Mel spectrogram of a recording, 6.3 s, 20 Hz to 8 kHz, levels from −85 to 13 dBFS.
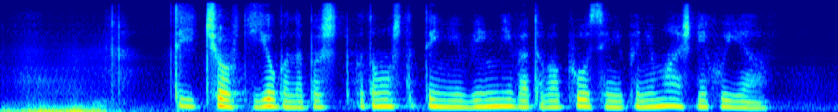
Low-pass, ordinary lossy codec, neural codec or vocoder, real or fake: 7.2 kHz; none; codec, 24 kHz, 0.5 kbps, DualCodec; fake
